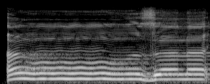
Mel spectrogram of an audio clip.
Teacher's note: nun sukun bertemu zain ikfa hakiki, kita samarkan bunyi nun sukun dan mendengung selama 2 atau 3 harokat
